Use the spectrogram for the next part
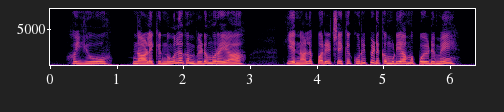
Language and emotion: Tamil, sad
